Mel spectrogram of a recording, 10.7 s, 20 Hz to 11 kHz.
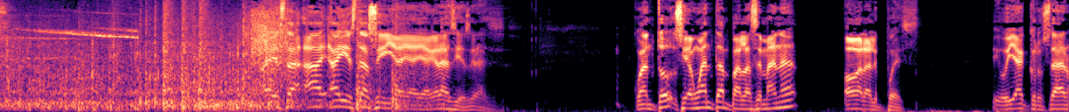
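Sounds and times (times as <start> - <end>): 
fireworks crackling and popping: 0.0 - 4.6
speech: 2.9 - 5.1, 6.4 - 9.2, 9.9 - 10.6.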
